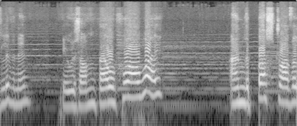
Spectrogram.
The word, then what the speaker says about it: Belvoir: It was on Belvoir Way, and the bus driver looked at me like I'd gone bonkers. But it's spelt Belvoir. I'm sorry, that's spelt Belvoir. No, it's Beaver.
